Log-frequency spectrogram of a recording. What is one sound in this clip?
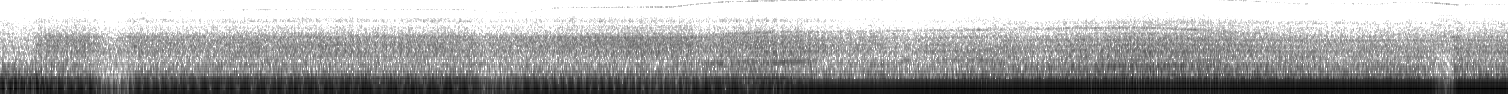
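A truck engine rumbles steadily and rises in pitch as it shifts gears.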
